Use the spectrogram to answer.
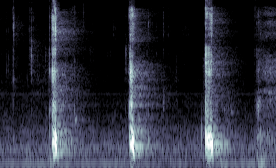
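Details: An adult congested for several days with a runny nose, sneezing, itchy throat and neck pain, while inhaling heated menthol: three short, dry, hacking coughs and a fainter fourth, like clearing an irritated throat.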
